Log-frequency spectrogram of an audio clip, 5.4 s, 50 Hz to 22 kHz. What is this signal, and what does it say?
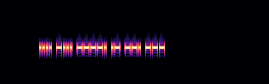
Morse code, heard as a keyed tone, about 34 wpm, 700 Hz. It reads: HB9AGO
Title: DXCC-100 Call Signs - 6 Characters - 35wpm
